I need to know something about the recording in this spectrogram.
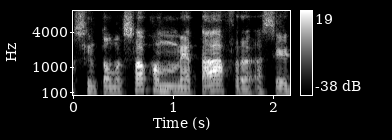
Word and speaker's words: sinthoma: A gente fala sintoma com H porque a pronúncia é a mesma, né?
